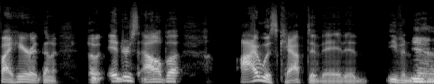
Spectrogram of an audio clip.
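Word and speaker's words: Idris Elba: Idris Alba. Idris Alba. There it is. It's like if I hear it, then so Idris Alba.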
